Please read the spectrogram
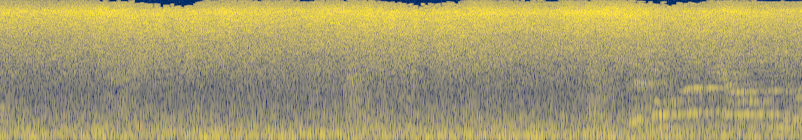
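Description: Compressed-air gravity-feed spray gun hissing steadily as it atomizes epoxy primer, over a constant low hum.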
